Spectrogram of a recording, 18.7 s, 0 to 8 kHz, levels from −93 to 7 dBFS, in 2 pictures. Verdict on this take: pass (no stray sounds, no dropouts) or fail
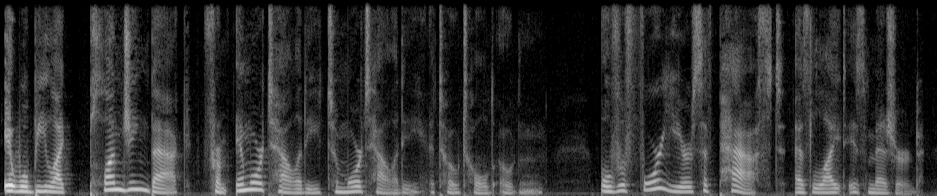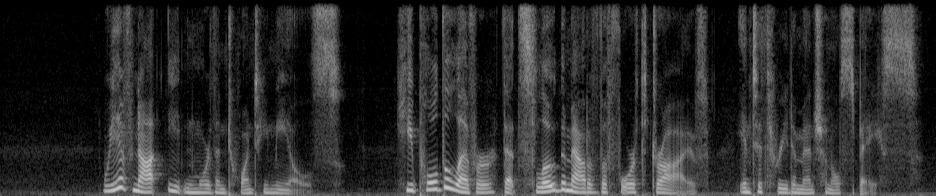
pass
